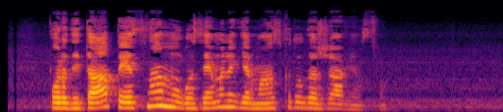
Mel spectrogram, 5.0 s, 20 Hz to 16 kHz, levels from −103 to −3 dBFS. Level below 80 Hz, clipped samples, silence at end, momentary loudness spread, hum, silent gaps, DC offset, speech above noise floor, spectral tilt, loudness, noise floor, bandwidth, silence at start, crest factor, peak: -74 dBFS; under 0.1%; 1.2 s; 12 LU; none; none; under 0.1%; 34 dB; -5.5 dB/octave; -24 LUFS; -58 dBFS; 10.5 kHz; 0.5 s; 22 dB; -4 dBFS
